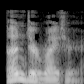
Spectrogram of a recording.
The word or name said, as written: underwriter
